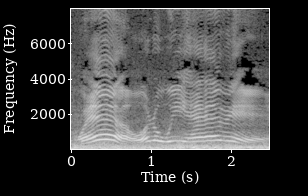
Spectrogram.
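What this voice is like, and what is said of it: Put-on Southern accent. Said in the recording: “let me do a southern voice. I don't know, I kind of went southern”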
